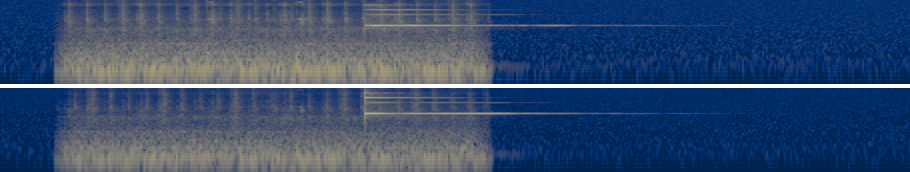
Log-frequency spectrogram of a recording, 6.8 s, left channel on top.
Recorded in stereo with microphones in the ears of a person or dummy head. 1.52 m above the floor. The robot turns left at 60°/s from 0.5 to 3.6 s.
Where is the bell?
110° right, 0.9 m; by 3.8 s 160° right, 0.9 m.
